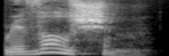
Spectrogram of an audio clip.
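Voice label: "revulsion", British English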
